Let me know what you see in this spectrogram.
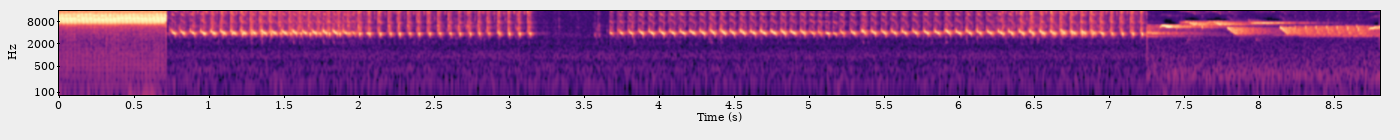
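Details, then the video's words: Katydid in Korea producing a piercing high-pitched song hard for human ears to bear: rapid regular buzzing pulses in a dense high band, briefly interrupted by a short silence, ending with other high chirps. "여치 배짱이는 인간의 귀가 감당하기 힘든 고음을 냅니다."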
